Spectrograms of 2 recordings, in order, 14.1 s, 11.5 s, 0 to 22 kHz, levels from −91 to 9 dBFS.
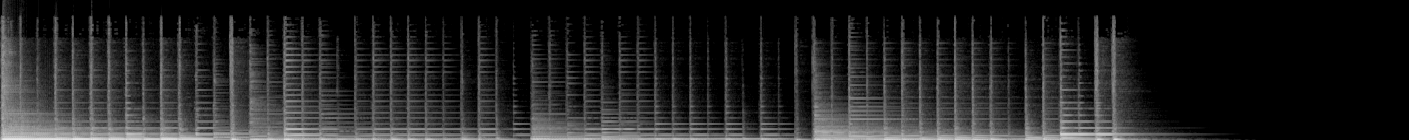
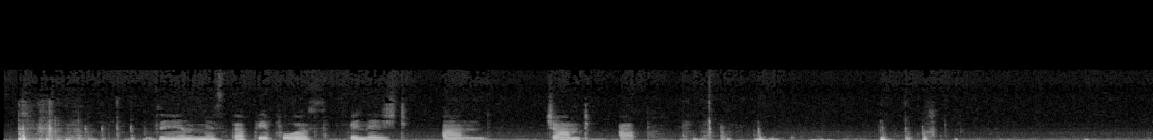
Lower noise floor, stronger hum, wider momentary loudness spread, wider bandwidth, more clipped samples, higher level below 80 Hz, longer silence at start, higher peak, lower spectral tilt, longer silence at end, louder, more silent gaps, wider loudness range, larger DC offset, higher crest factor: first, under -90 dBFS vs -51 dBFS; neither; about the same, 20 LU vs 20 LU; first, 17 kHz vs 6.6 kHz; first, 0.5% vs under 0.1%; about the same, -40 dBFS vs -38 dBFS; second, 0 s vs 0.2 s; about the same, 0 dBFS vs 0 dBFS; second, -7.5 dB/octave vs -9 dB/octave; first, 2.7 s vs 0.65 s; first, -13 LUFS vs -24 LUFS; neither; first, 12 LU vs 9 LU; neither; second, 14 dB vs 24 dB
